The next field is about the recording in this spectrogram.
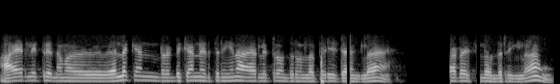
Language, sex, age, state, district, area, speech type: Tamil, male, 30-45, Tamil Nadu, Pudukkottai, rural, conversation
